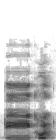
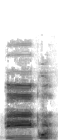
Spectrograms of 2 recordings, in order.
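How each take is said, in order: Both takes have the same delivery.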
